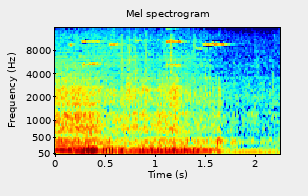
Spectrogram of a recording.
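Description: Four-wheel drive's engine running as it drives up a dirt track, its pitch falling about half a second in, then growing quieter near the end.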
